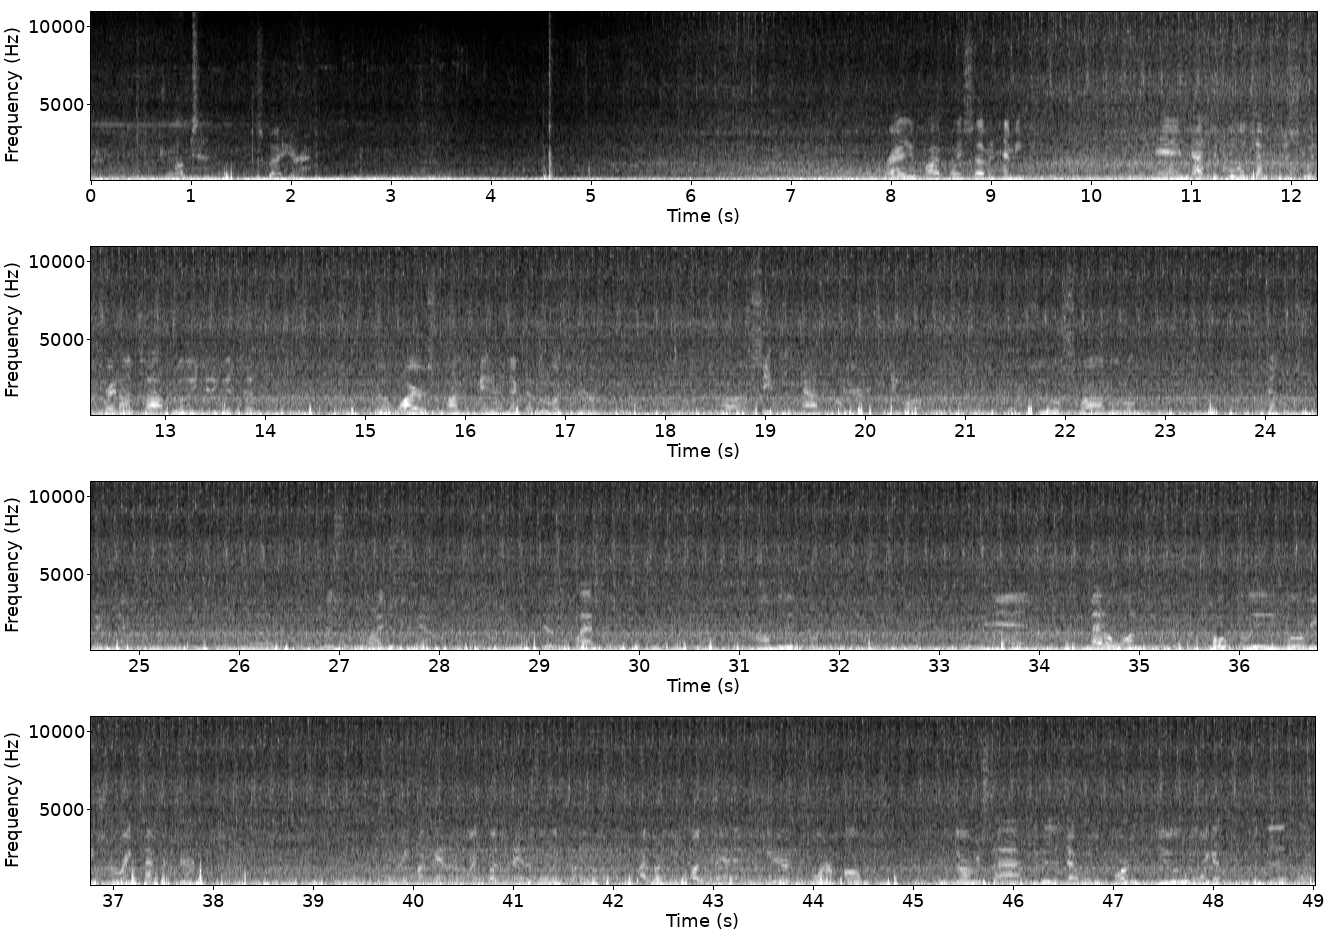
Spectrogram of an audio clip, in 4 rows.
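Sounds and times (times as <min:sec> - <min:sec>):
truck engine idling: 0:00.0 - 0:49.0.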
